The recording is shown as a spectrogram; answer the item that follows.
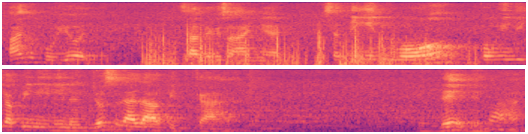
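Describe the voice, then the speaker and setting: A man's voice: on the high side, a little slow, pauses often. A Filipino man preaching as a pastor, often asking the congregation questions and mixing English phrases into his talk. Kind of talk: sermon. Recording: echoey room with background noise.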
